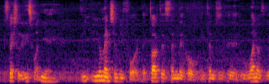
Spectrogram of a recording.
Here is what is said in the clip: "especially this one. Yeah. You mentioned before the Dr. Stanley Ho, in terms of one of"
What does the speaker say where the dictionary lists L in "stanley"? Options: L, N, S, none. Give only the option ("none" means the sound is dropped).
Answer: none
